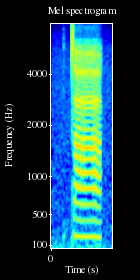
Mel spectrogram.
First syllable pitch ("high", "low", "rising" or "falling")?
high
